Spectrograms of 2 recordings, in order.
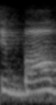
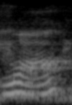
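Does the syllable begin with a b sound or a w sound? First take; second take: b sound; w sound. First: The syllable begins with a b sound. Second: The syllable begins with a w sound. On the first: The speaker calls it wrong. "বা বলছি না" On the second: The speaker calls it right. "এটা বলছি"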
